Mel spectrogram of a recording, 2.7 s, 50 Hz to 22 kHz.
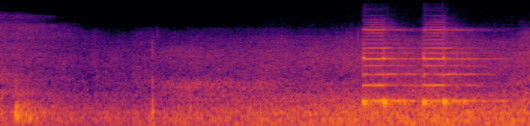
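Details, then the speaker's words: FMS F/A-18 Hornet 64mm V2 ESC in programming mode; two short beeps select the brake setting (one off, two soft, three medium, four hard). "two beeps down now one beep is off for braking two beaks is soft brake three beaks is medium break four beaks is hard breake all the way up and down"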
